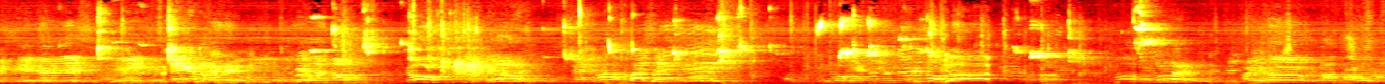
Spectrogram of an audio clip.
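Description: Spectators in a large echoing gym shout and cheer throughout.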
